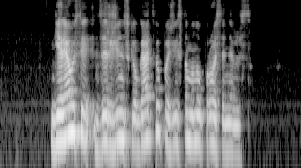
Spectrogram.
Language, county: Lithuanian, Šiauliai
